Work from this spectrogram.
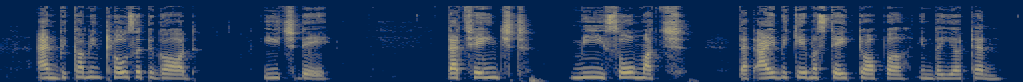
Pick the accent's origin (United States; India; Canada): India; Shillong, Meghalaya; I grew up in Shillong, which is the northeast part of India, where both my parents were in military service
